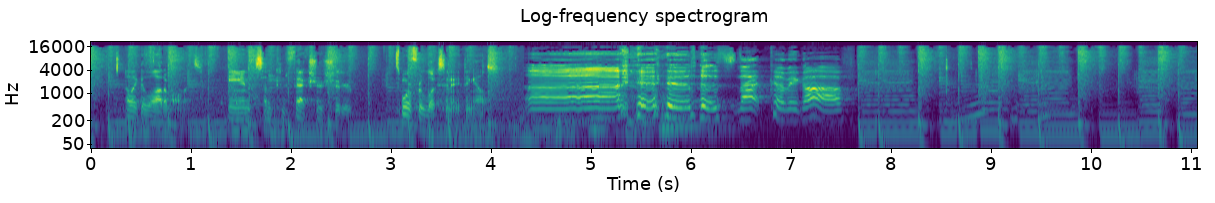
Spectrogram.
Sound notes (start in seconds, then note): 4.4 laughs; 7.6 upbeat music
